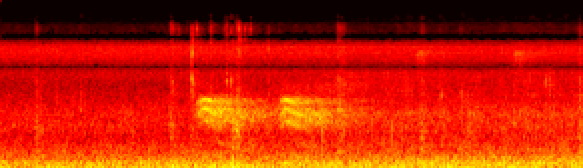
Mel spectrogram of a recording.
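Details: Young crow repeatedly begging its parent for food: two harsh, hoarse 'kkaa' calls in quick succession, each about half a second long, over a loud steady rushing background.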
